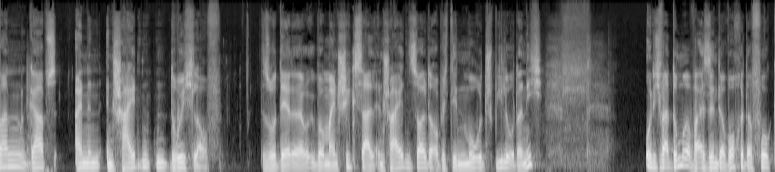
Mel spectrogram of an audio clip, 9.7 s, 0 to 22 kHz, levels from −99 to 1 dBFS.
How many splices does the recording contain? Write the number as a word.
zero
